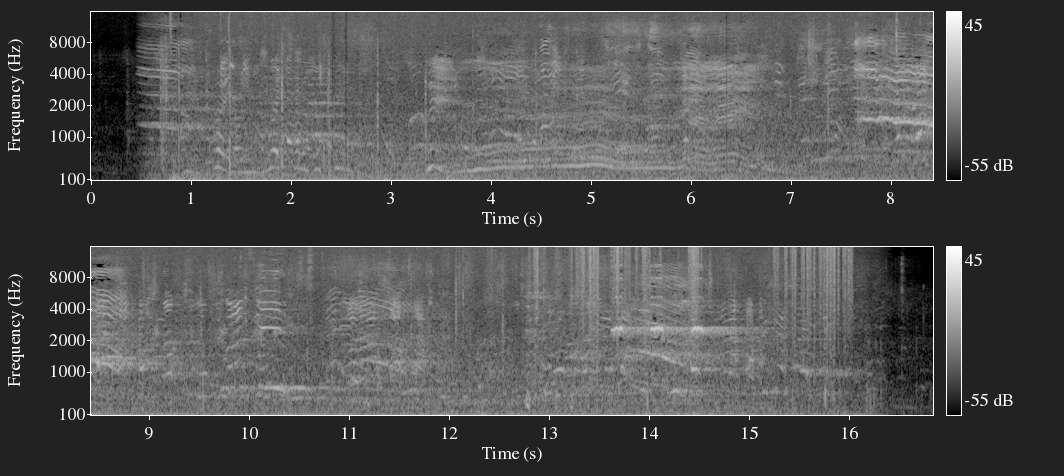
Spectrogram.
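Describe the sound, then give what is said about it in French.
Children playing, with many young voices shouting, calling and chattering in a steady, lively babble that carries through the whole clip without a break. “Vous avez entendu le son? C'est des enfants qui jouent?”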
